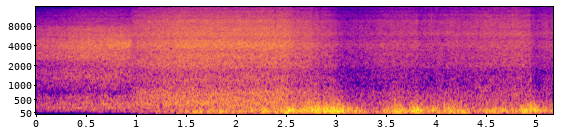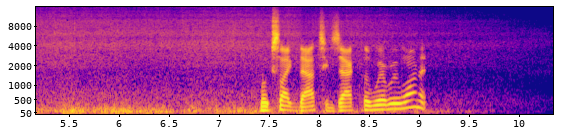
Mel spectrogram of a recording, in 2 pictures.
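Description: A sprinkler sprays water with a steady hiss.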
